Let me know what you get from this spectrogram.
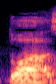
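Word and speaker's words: trois: त्वाज, त्वाज, इले त्वाज अक एदमी। याद रख लीजिए, मैंने प्रोनाउंसिएशन नहीं लिखा, त्वाज है।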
